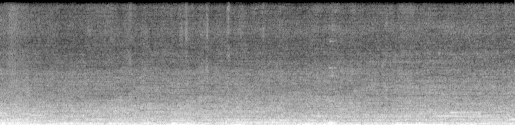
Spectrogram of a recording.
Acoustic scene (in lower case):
residential area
